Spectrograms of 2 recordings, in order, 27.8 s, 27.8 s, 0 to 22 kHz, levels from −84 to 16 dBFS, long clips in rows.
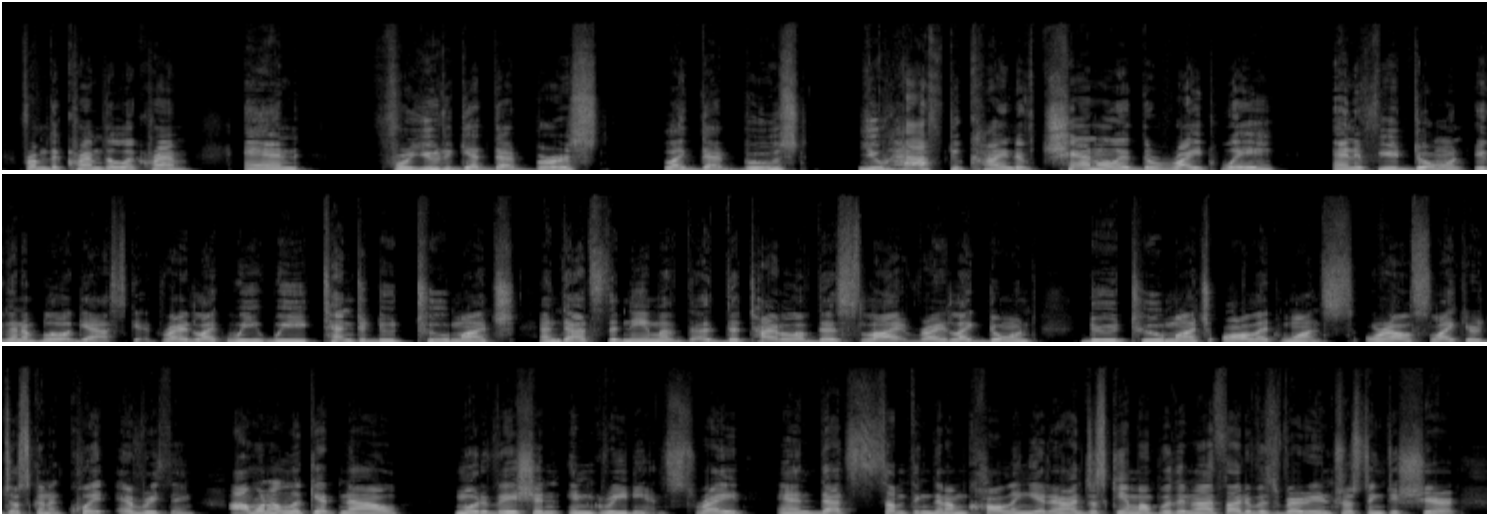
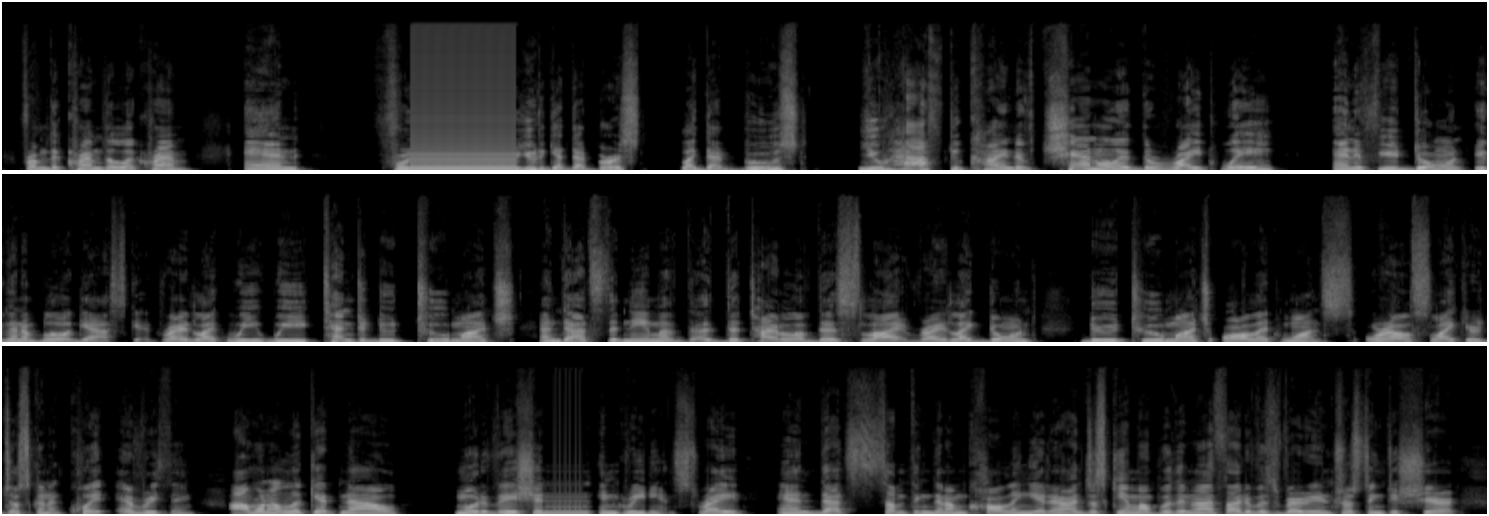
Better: first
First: none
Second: audio freezing; at 2.5 s for 0.5 s and at 22 s

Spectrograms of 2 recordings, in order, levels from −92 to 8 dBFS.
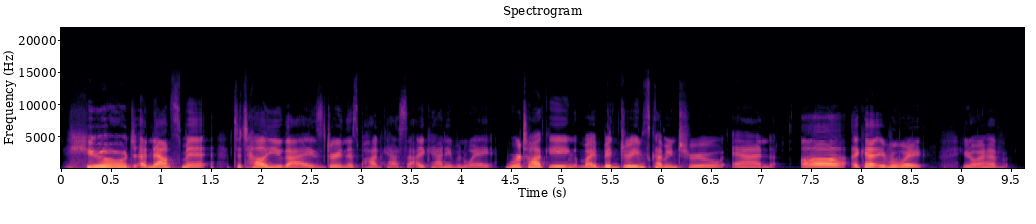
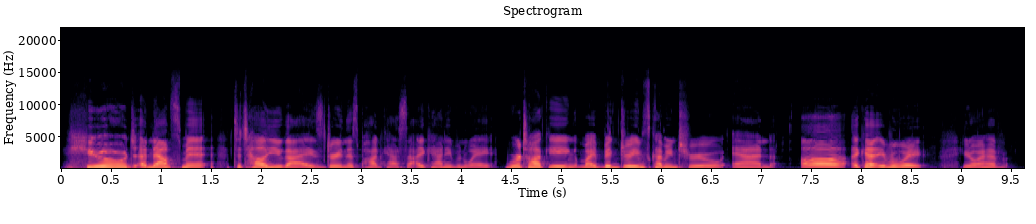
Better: neither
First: muffled; slightly; fading above 4 kHz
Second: muffled; slightly; fading above 4 kHz

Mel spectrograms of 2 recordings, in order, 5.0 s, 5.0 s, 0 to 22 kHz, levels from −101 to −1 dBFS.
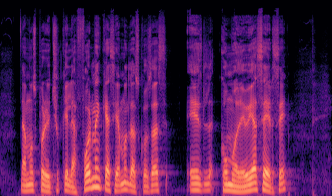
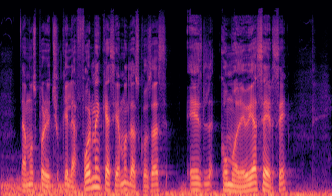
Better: first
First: none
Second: low rumble; faint; throughout; 20 dB below the speech

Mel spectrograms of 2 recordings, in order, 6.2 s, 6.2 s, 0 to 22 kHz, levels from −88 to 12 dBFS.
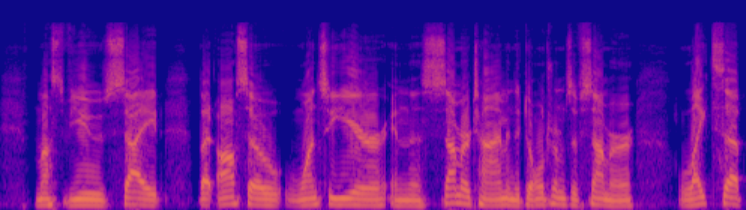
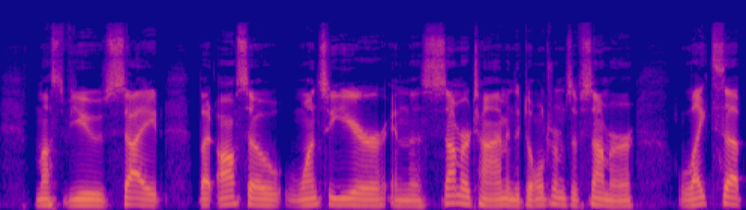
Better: second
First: distortion; slight; 10 dB below the speech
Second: none

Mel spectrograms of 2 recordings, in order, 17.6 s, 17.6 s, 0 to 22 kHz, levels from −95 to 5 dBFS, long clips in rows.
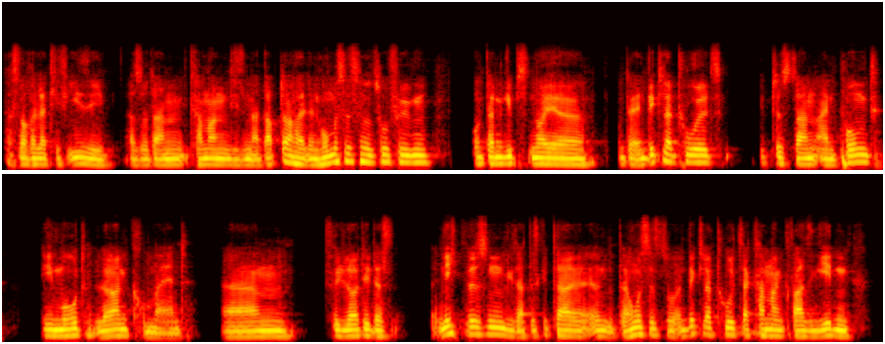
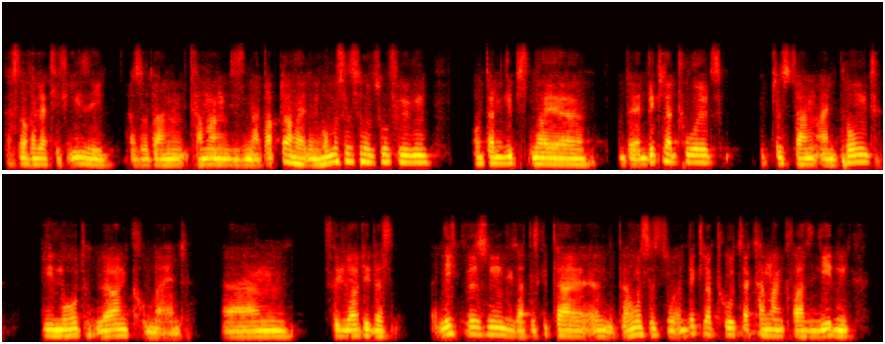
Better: first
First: garbled, watery; slightly; nothing above 7.5 kHz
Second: garbled, watery; badly; nothing above 7.5 kHz

